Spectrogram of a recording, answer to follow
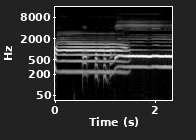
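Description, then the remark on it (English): A voice imitates an air horn with a loud, buzzy, sustained blare that wavers briefly, then jumps to a higher pitch and holds steady to the end. “I did an air horn.”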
